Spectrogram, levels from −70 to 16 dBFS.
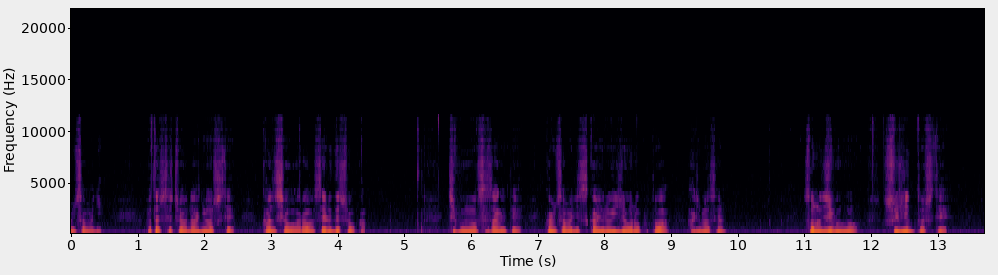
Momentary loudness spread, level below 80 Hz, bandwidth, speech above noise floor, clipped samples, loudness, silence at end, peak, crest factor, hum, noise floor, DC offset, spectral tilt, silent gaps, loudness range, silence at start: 12 LU; -50 dBFS; 11.5 kHz; 29 dB; under 0.1%; -23 LUFS; 0.55 s; -4 dBFS; 18 dB; none; -50 dBFS; under 0.1%; -7 dB/octave; none; 3 LU; 0 s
